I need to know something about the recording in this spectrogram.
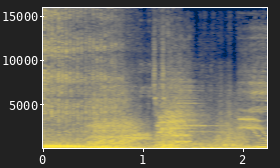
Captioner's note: grumbling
